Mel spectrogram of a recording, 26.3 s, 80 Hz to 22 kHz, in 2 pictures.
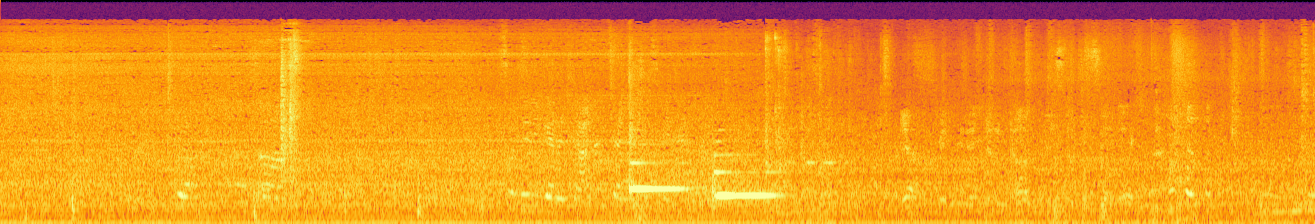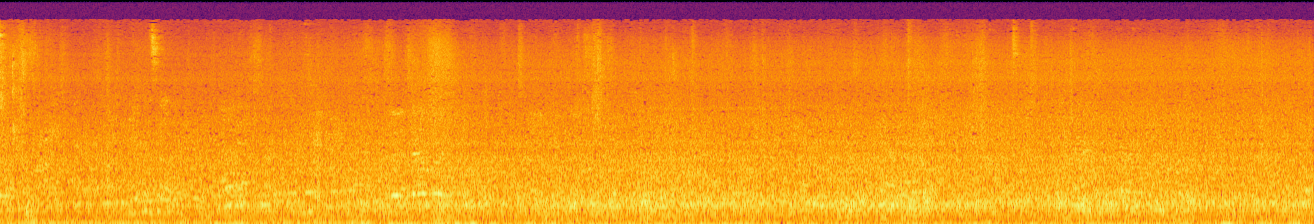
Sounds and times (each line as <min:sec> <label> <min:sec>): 0:01.0 Subway operator announcement 0:17.8
0:06.0 Subway Doors Closing 0:09.0
0:06.3 door signal 0:08.4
